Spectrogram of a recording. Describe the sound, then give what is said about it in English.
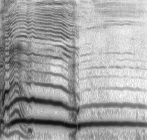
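A person imitates a bird howling, opening with a wavering, rising cry that settles into a long, steady, sustained note, loud, fading slightly over about three seconds. “A bird flies down out of the sky and begins howling. Howling.”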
